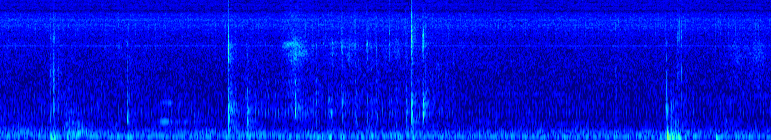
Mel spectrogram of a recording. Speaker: No noise. So it's fully perfectly working.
